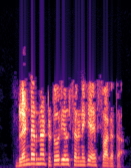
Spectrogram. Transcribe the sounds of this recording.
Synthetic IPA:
bleɳɖɐɾnɐʈuʈoːɾijɐlsɐɾɐɳiɡesʋaːɡɐt̪ɐ̰

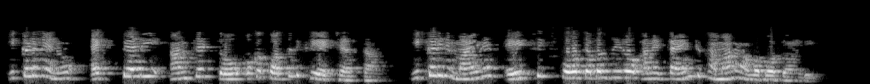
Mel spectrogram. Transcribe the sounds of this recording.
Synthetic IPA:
ikːɐɽɐne̞ːnuekspeɾiːɐnseʈ̚t̪o̞ːʔɔkɐkɔt̪ːɐd̪ikɾije̞ːʈ̚t͡ʃeːst̪aːmu | ikːɐɽinimɐjnɐsejʈsikspʰoːɾɖɐbɐlziːɾo̞ːʔɐne̞ːʈɐjmkisɐmaːnɐmɐʋːɐboːt̪oːnd̪i

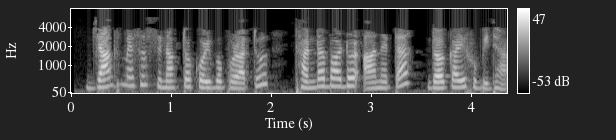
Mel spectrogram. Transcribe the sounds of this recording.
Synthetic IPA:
zaŋkʰmɛsezsinak̚tɔkoɹibɔpɔɹatʊtʰandabaɹdɔɹʔanɛtadɔɹkaɹixubidʱa

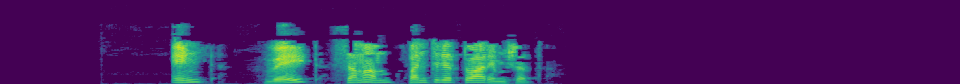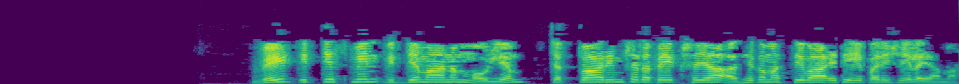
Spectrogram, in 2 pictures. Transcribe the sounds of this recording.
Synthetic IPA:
iɳʈ | ʋeːʈsɐmɐmpɐɲt͡ʃɐt͡ʃɐt̪ʋaːɾimʂɐt̪̚ | ʋeːjʈit̪jɐsminʋid̪jɐmaːnɐmːɐwljɐmt͡ʃɐt̪ʋaːɾimʂɐd̪ɐpeːkʂɐjaːɐd̪ʱikɐmɐst̪ʰiʋaːit̪ipɐɾiʂiːlɐja̰ːmɐ̰

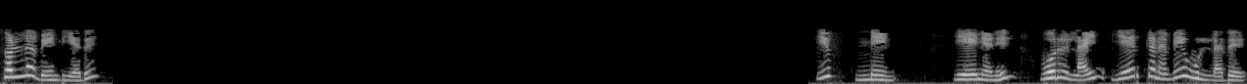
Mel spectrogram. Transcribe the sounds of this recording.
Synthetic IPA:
sɔlːɐʋeːɳɖɪjɐðɯ | ɪfneːmeːnɛnɪlɔɾɯlɐɪneːrkɐnɐʋeːʊɭːɐðɯ

